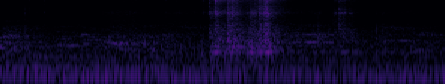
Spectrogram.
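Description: Metal tools clink against each other.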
